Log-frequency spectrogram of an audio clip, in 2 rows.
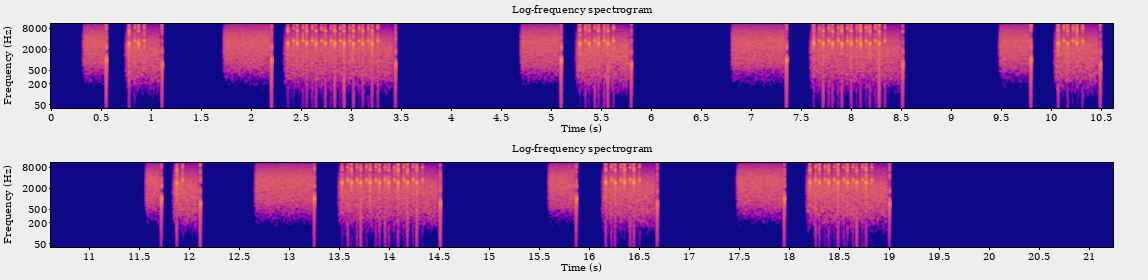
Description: Pulse dialling, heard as a rotary dial, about 11 pulses a second. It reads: 2 0 4 8 3 1 9 4 7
